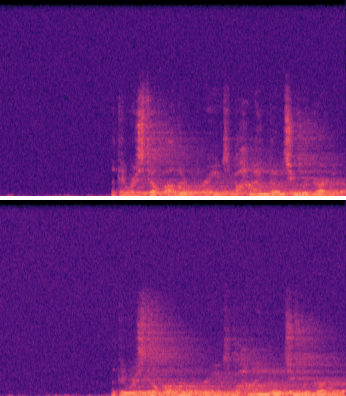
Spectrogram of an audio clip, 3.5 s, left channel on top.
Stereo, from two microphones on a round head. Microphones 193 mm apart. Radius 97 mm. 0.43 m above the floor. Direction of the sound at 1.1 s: 30° left (ahead or behind).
